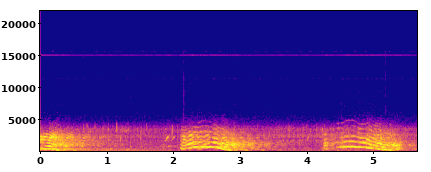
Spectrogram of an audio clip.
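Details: Whale singing in three loud harmonic phrases, each an arching sweep that climbs and then slides steeply downward, coming about every two seconds over constant background hiss.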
